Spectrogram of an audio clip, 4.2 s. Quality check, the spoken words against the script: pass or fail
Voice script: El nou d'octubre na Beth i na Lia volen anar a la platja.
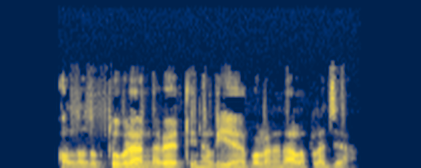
pass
